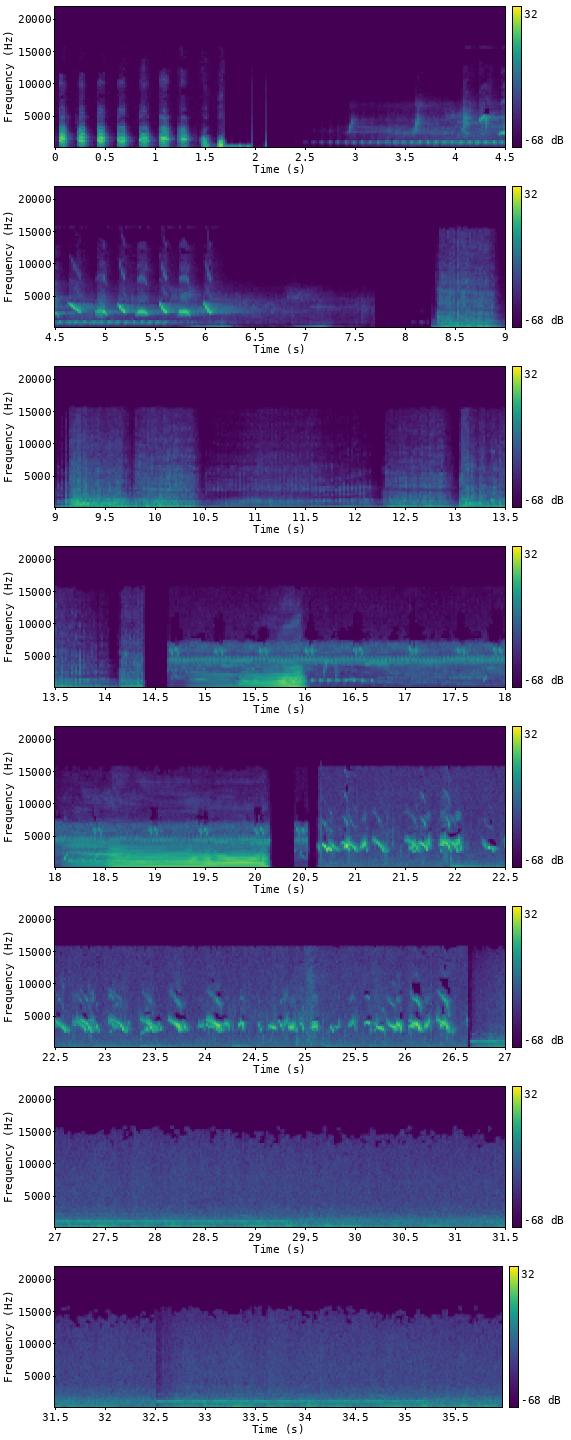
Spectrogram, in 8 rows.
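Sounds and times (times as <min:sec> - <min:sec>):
cow mooing: 0:08.3 - 0:16.0, 0:18.1 - 0:20.2
high bird chirps: 0:14.6 - 0:19.1, 0:20.4 - 0:26.6
honeybees buzzing: 0:18.1 - 0:35.9.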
